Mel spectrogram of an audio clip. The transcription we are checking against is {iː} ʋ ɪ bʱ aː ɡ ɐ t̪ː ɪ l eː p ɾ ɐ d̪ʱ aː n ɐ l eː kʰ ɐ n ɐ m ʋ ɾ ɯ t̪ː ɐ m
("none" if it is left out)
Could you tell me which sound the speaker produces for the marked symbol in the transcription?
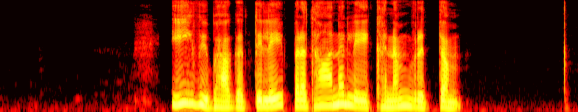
iː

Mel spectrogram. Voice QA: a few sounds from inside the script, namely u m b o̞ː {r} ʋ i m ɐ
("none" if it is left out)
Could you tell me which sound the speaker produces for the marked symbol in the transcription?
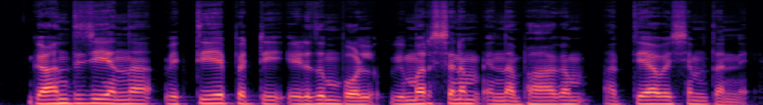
ɭ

